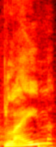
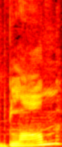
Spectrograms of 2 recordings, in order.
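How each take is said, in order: First: The word rhymes with 'game'. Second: The word rhymes with 'ham'. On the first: The speaker calls it right. "I prefer the name Blame" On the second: The speaker calls it wrong. "Some people refer to it as Blam"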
